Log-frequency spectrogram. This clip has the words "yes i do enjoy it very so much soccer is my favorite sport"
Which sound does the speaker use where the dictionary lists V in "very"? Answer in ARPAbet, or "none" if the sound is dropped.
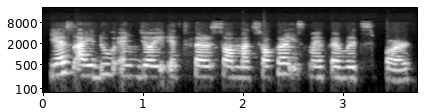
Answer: F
